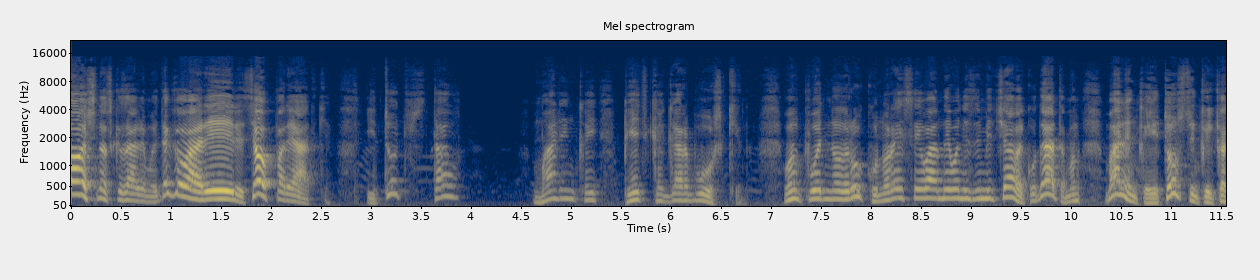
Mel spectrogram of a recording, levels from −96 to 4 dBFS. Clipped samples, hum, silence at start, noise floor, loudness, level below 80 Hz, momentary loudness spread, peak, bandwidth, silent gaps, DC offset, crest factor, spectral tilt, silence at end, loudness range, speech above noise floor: under 0.1%; none; 0 s; -72 dBFS; -24 LUFS; -62 dBFS; 18 LU; -4 dBFS; 11.5 kHz; none; under 0.1%; 20 dB; -6 dB/octave; 0 s; 12 LU; 47 dB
